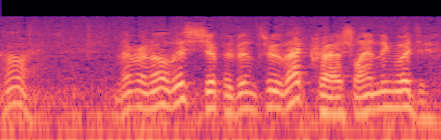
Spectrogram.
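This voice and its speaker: An actor playing an eager, plucky space hero in a 1930s radio serial, brisk and earnest. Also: male voice, a little high, lightly acted. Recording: dull, noisy 1930s radio recording.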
